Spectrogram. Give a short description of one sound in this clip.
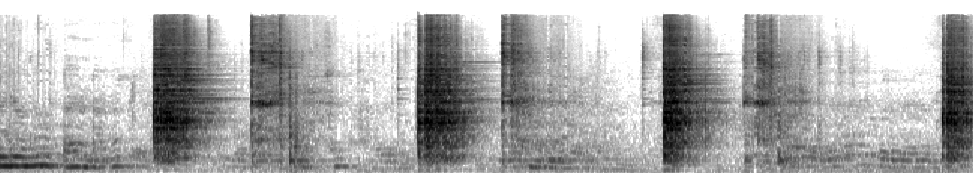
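Peanuts rattle and clatter as they pour into a metal tin.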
